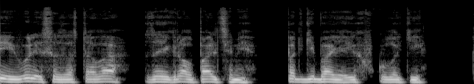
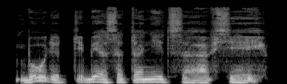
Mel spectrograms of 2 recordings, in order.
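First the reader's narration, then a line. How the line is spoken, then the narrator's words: Weary speech. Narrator (Russian): проговорил цыган устало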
